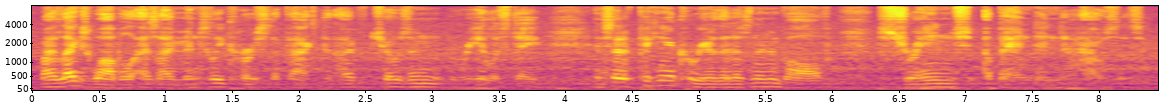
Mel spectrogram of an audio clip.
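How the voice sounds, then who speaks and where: A man reading a first-person horror game story aloud in an expressive, theatrical way. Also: lowish voice, normal speed. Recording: clear ambient noise behind voice.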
